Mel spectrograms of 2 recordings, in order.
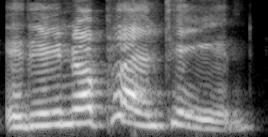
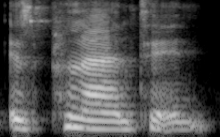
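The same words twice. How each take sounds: First: "plantain" said plan-TAY-in with a long A; wrong pronunciation. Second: "plantain" as plan-tin, soft and slow; plan-tin, no A, said quietly; right pronunciation. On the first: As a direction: stretch the end of "plantain" into TAY-in. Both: Shown as a demonstration. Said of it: "make sure it ain't got no A in it".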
